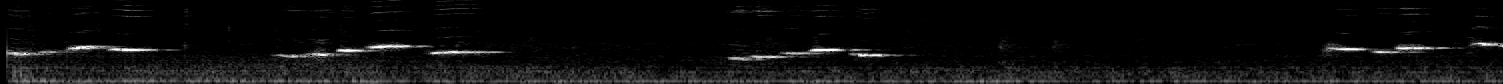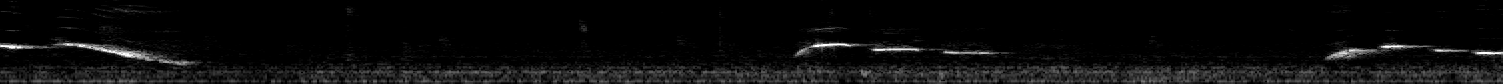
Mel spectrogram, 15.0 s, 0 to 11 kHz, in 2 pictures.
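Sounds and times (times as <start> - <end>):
parrot whistling: 0.0 - 2.5, 3.6 - 4.6, 6.6 - 8.6, 11.5 - 12.6, 14.1 - 15.0.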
